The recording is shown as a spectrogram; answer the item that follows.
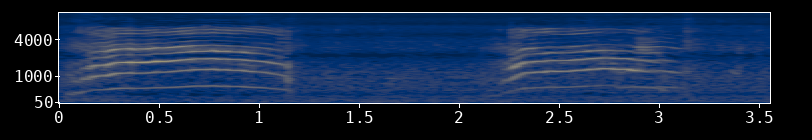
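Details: Father cat, injured after being hit, lets out two plaintive, sustained meows about a second long each. The first arches up and down in pitch, the second is slightly shorter, with quiet between them.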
